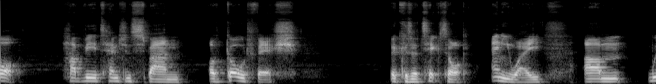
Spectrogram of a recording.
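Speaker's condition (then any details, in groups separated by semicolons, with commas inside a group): No condition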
